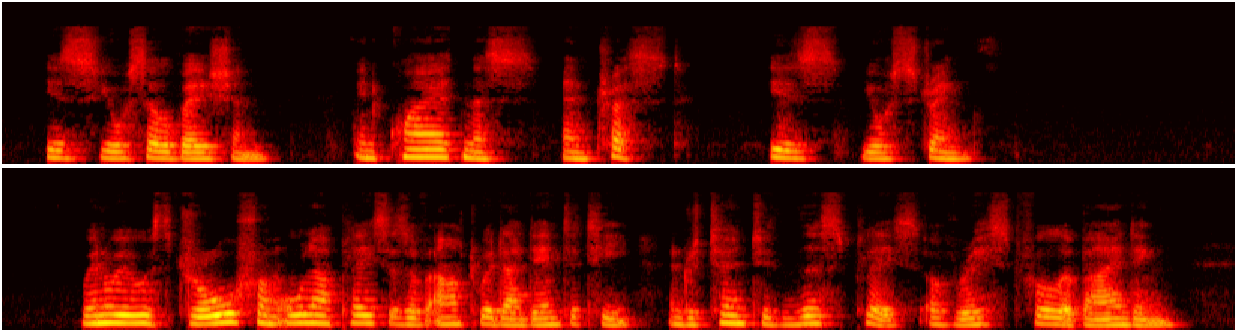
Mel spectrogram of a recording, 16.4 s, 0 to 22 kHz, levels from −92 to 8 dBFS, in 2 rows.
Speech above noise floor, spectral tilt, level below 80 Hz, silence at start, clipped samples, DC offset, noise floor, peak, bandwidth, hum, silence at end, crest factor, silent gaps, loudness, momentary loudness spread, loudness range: 51 dB; -8 dB/octave; -74 dBFS; 0.3 s; under 0.1%; under 0.1%; -81 dBFS; -10 dBFS; 11.5 kHz; none; 0.4 s; 20 dB; none; -31 LUFS; 15 LU; 11 LU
